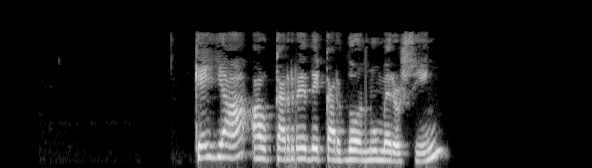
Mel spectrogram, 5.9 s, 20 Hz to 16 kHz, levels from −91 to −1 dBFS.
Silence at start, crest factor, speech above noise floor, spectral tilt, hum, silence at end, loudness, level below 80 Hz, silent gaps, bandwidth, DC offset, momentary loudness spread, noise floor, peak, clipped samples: 1.95 s; 16 dB; over 76 dB; -5 dB/octave; none; 1.5 s; -15 LUFS; -58 dBFS; none; 8 kHz; under 0.1%; 5 LU; under -90 dBFS; -2 dBFS; under 0.1%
